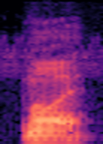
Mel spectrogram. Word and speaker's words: Moy: have Mo our cousin no it's not Mo Moy oh Moy I thought it was Mo no it's spelled the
